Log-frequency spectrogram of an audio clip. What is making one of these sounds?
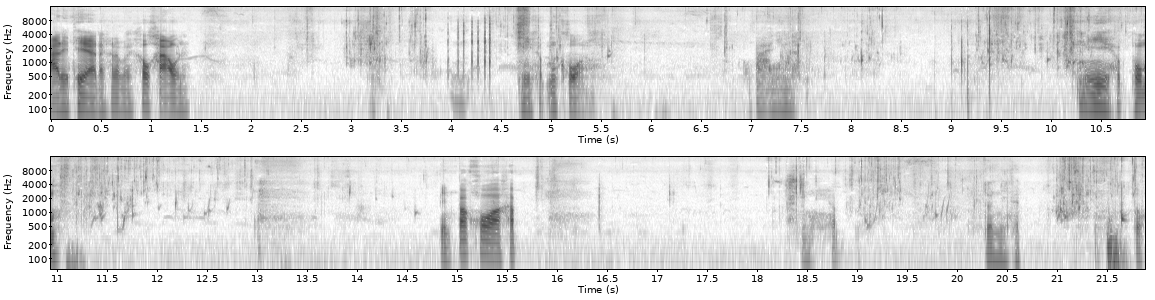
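Water splashes and sloshes as a hand moves through it.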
